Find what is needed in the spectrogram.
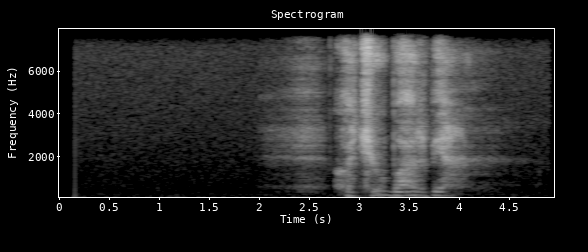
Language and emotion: Russian, sad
